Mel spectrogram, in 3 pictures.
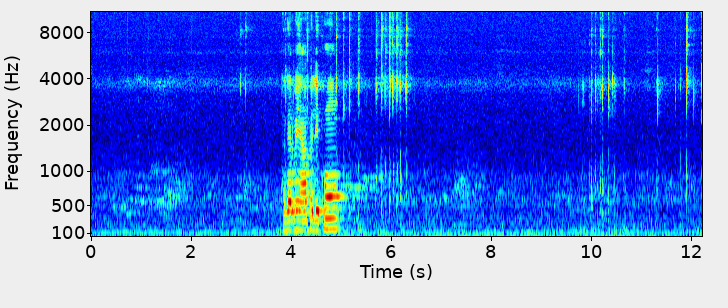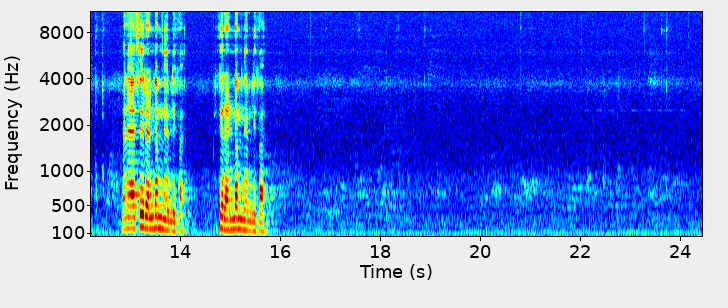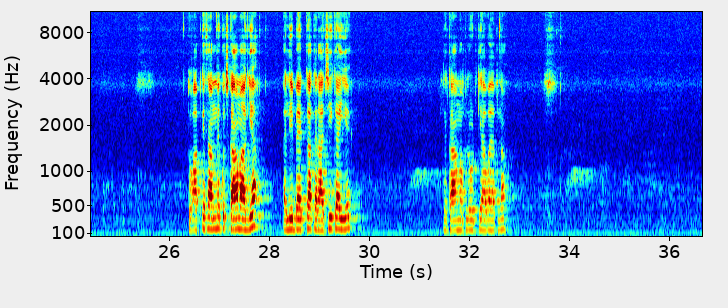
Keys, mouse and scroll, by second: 2.9 click, 3.9 a, 4.8 l, 5.1 space, 5.7 BackSpace, 9.8-12.8 typing, 13.0 Return, 18.3 scroll down 1, 19.5 scroll down 1, 20.5 scroll down 1, 21.0 scroll down 1, 21.7 scroll down 1, 22.1 scroll up 1, 23.5 click, 27.7 click, 30.0-31.1 scroll down 3, 31.8-33.3 scroll down 4, 33.7 click.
